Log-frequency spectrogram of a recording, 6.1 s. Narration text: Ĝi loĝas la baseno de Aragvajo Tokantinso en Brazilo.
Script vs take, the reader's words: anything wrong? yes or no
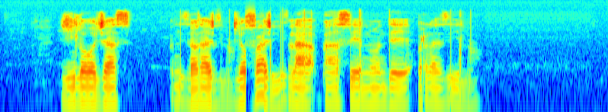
yes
